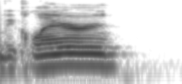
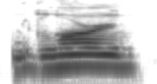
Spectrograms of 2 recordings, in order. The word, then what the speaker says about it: McLaurin: I do like Terry, how you say his name, McLaren? McLaurin.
